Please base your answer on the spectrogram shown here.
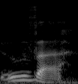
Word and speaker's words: Ove: I wonder if they made such a big deal about him saying Otto, O-T-T-O, because in the book, it's spelled O-V-E, but it's pronounced Uva.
